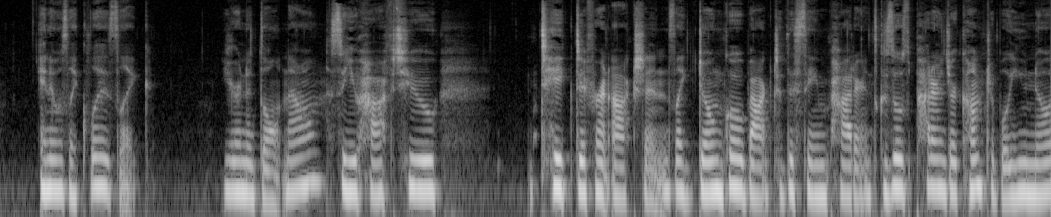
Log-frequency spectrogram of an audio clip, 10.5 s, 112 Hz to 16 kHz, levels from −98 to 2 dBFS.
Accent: American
